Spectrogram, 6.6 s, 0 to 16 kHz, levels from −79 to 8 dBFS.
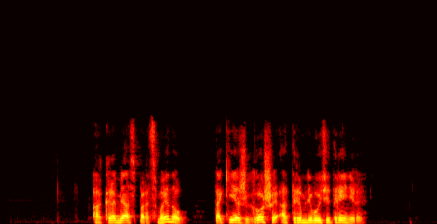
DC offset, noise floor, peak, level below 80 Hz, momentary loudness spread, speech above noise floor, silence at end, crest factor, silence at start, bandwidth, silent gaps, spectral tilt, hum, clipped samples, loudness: under 0.1%; -73 dBFS; -2 dBFS; -56 dBFS; 8 LU; 58 dB; 1.15 s; 16 dB; 1.4 s; 7.8 kHz; none; -7 dB/octave; none; under 0.1%; -15 LUFS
